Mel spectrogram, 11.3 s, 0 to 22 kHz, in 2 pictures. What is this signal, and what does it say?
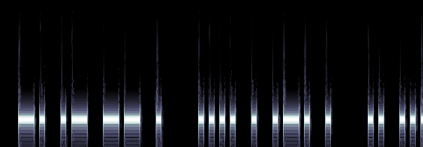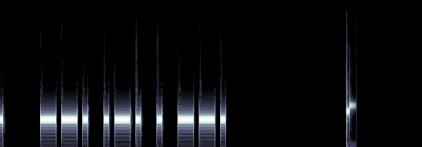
Morse code, heard as a keyed tone, about 16 wpm, 650 Hz. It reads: NAME HERE IS GREG
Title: SOTA QSO Practice 17wpm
